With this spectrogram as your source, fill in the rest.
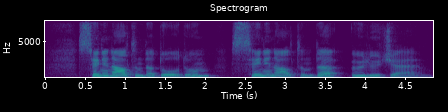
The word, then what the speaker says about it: öleceğim: altında doğdum senin altında öleceğim bakınız burada e harfi daralma kuralıyla üye dönüşüyor öleceğim şeklinde telaffuz ederiz yine ğ de var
